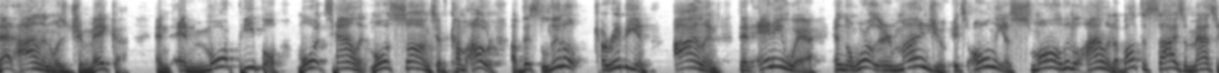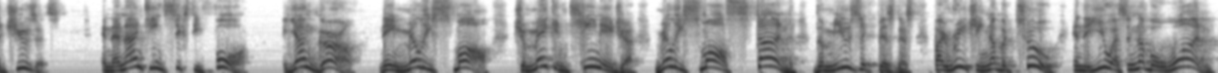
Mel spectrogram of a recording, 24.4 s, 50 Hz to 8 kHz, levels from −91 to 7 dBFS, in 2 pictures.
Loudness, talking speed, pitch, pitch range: -15 LUFS, 160 wpm, 175 Hz, 145-235 Hz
